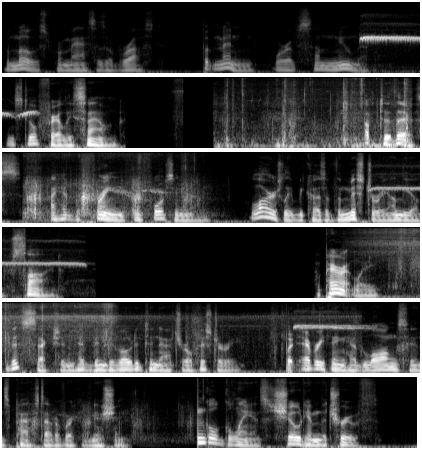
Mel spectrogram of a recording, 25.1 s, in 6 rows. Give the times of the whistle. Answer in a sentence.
You can hear the whistle from 3.5 to 4.6 s, from 12.0 to 13.4 s and from 19.6 to 20.5 s.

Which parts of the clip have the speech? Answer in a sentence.
You can hear the speech from 0.0 to 5.3 s, from 7.8 to 13.1 s, from 15.7 to 22.1 s and from 22.9 to 24.6 s.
